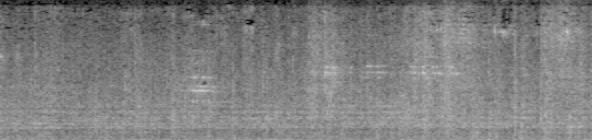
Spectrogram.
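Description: Coal hopper cars of a freight train rolling past close by: a steady low rumble of steel wheels on rail with clicking over the rail joints, and a few faint high wheel squeals in the middle.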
